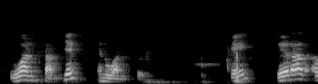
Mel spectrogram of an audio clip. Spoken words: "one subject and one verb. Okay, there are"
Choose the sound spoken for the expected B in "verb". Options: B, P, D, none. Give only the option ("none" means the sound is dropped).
none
